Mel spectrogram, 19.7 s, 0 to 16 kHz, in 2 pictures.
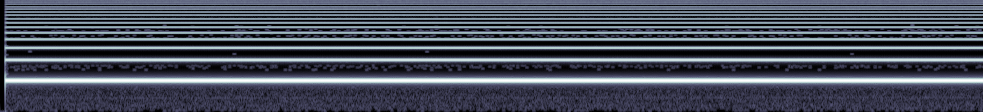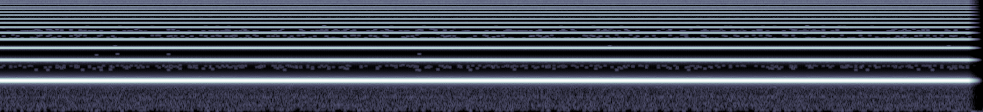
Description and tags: Mopho Dave Smith Instruments Basic Wave Sample - SAW C5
